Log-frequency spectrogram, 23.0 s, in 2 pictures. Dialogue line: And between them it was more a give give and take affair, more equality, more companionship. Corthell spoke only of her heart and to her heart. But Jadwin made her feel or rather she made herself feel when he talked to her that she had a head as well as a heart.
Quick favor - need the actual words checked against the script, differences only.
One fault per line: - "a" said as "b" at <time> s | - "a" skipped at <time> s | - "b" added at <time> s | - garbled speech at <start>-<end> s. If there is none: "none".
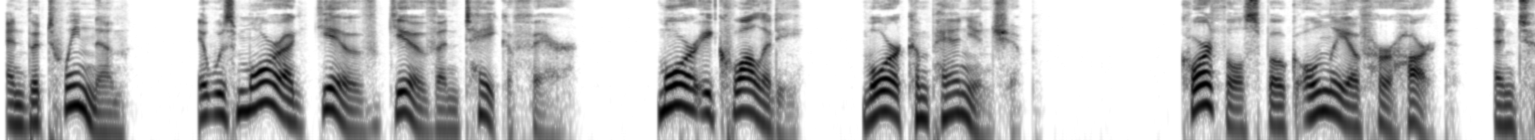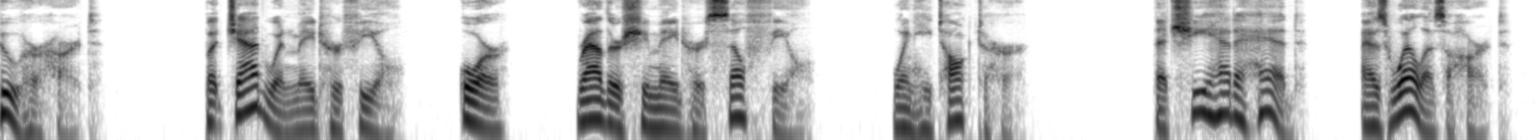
none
